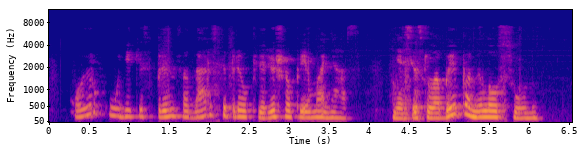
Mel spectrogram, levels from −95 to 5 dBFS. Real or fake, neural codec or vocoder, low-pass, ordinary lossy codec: real; none; 7.2 kHz; AAC, 48 kbps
